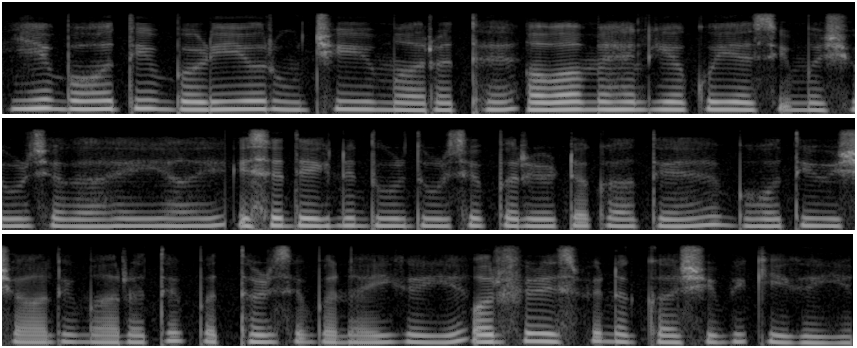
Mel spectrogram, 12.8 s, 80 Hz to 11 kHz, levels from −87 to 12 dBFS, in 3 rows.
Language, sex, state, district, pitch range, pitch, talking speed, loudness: Hindi, female, Uttar Pradesh, Etah, 200-220 Hz, 210 Hz, 205 wpm, -30 LUFS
